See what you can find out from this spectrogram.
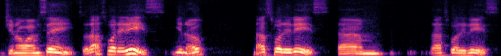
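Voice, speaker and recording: A man's voice: medium pitch, fairly quick, no echo. A man hosting a casual live stream, answering viewer questions in a rambling, reassuring way, repeating himself with many fillers. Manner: reassuring, coaxing. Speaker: livestream host reading viewer questions. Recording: tinny phone-like dry sound.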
